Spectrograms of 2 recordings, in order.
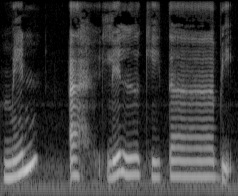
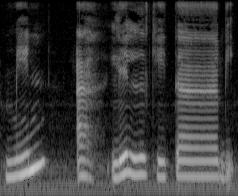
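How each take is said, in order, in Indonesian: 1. Bunyi n diucapkan dengan jelas dan tegas. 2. Bunyi n diucapkan dengan jelas dan tegas.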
